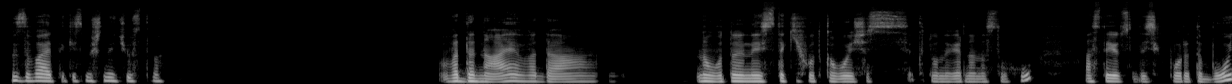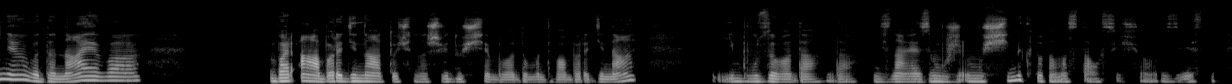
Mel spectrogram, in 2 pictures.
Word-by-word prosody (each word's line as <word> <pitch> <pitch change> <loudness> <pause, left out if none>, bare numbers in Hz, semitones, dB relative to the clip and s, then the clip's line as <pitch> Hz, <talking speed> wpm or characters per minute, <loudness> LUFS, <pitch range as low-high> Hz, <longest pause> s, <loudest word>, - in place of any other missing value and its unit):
Вызывает 160 -3 +3
такие 165 -2 -8
смешные 165 +1 -2
чувства. 150 0 -7 2.8
Водонаева, 140 +1 +3
да. 130 +1 -2 1.0
Ну, 145 -1 +4
вот, 135 0 -1
наверное 140 -2 +6
из 135 -2 +2
таких 150 -3 -3
вот, 140 -1 -3
кого 135 -1 0
я - - +1
щас, 125 - -4
кто 135 - -7
наверное 130 0 -2
на 130 0 -5
слуху, 130 - -4 0.5
остается 140 0 0
до 130 - -6
сих 125 - -2
пор 130 -1 -1
это 130 0 -3
Боня, 220 - +4
Водонаева 180 +6 +2 1.3
бар 155 +1 +7
а, 150 -3 +7
Бородина. 140 0 +4
Точно! 130 +1 -5
Она 125 - -6
ж 125 - +2
ведущая 125 -1 -1
была 115 0 -4
"Дома 115 +1 -6
2", 115 0 -5
Бородина 120 - -2 0.8
и 140 - -6
Бузова. 135 -3 0
Да, 120 +2 -5
да. 125 -6 -9 0.2
Не 130 - -7
знаю, 125 +1 -2
из 125 +1 -3
муж 125 -3 -2
мужчин 140 +7 +2
кто 140 - -6
там 65 - -4
остался 65 0 -7
ещё 150 - -11
известных. 130 +4 -11
135 Hz, 125 wpm, -29 LUFS, 125-150 Hz, 2.8 s, бар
